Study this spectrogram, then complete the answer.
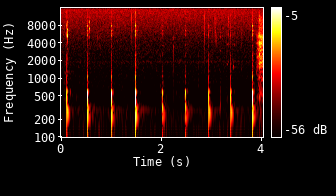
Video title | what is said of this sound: The World Needs More Mic Videos! - Zoom ZDM-1 vs Rode Procaster | you hear that, but it falls off pretty quickly. It's not that obvious.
